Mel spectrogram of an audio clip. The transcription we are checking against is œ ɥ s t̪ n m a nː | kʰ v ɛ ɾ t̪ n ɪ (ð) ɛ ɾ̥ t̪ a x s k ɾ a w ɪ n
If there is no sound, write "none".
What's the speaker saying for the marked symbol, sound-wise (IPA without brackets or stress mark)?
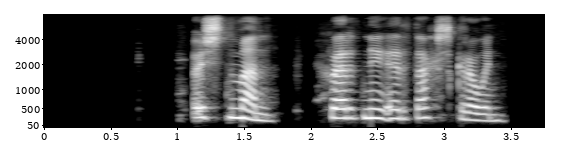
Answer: ɣ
